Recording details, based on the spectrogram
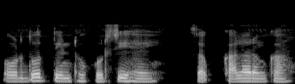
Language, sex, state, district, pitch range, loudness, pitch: Hindi, male, Chhattisgarh, Balrampur, 135-150 Hz, -21 LUFS, 145 Hz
